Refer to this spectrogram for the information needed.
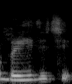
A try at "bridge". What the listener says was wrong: Bridge. No, you're saying like Bridget. No, bridge.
